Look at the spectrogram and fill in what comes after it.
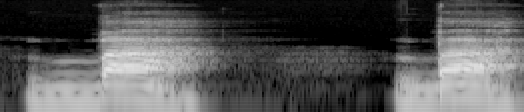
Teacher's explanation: Huruf ba, bibir atas dan bibir bawahnya itu bertemu.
